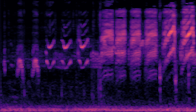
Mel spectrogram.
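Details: A large Chinese hwamei from a Vietnamese bird seller gives a few doubled whistled notes, then a burst of harsh, buzzy, scratchy notes with two thin high whistles among them.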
